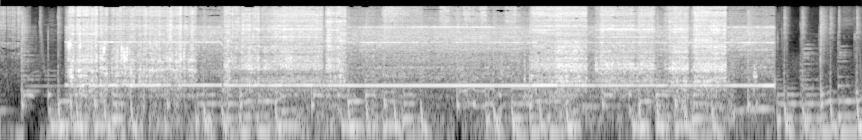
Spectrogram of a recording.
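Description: Aerosol cleaner spray can hissing in one long spray of about ten seconds, with a steady pitched tone under the hiss and a few brief dips. It is spraying into a diesel engine's carbon-fouled intake ports.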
